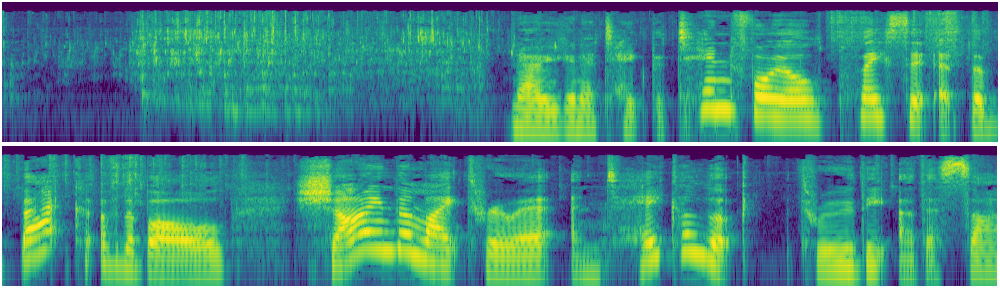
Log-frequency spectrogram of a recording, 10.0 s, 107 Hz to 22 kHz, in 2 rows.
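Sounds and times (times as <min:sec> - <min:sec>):
water pouring into a glass bowl of water: 0:00.0 - 0:02.6
speech: 0:02.6 - 0:09.9.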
